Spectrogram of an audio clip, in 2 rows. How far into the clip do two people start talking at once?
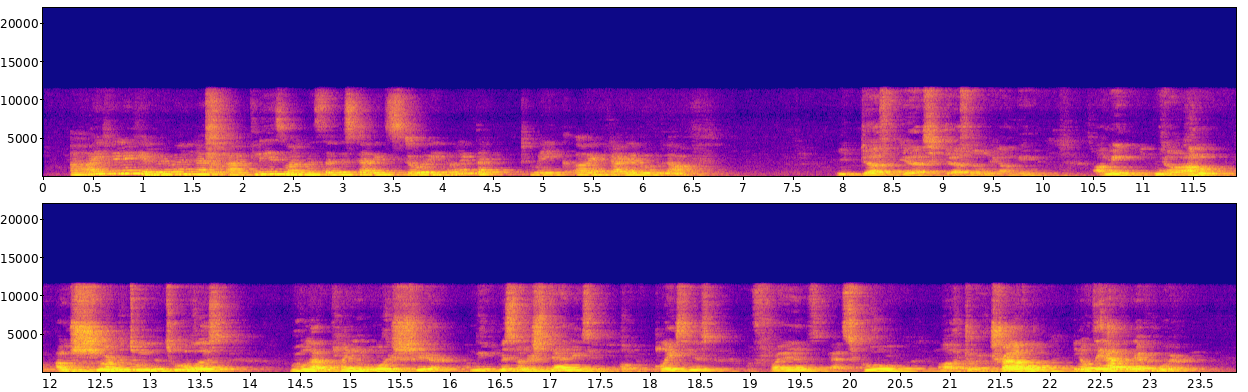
none

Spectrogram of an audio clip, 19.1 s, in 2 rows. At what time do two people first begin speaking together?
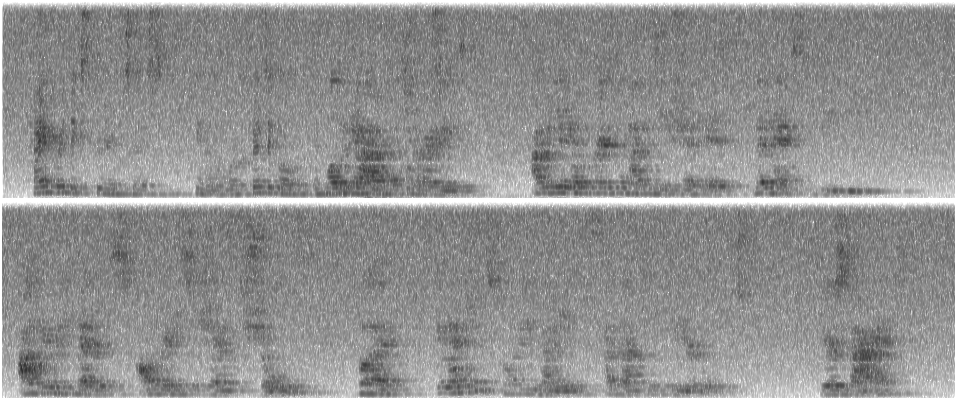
3.2 s

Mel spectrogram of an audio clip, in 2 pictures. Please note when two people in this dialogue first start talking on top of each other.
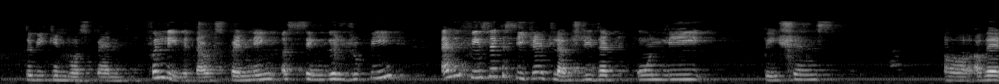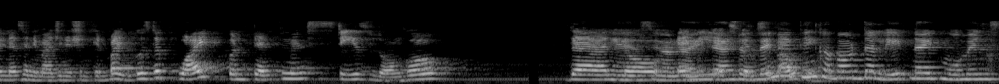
16.1 s

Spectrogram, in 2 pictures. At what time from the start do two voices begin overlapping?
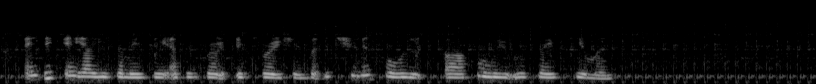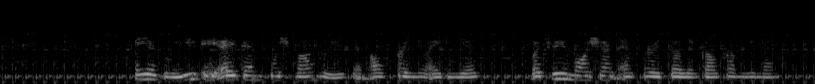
none

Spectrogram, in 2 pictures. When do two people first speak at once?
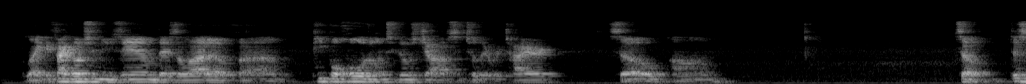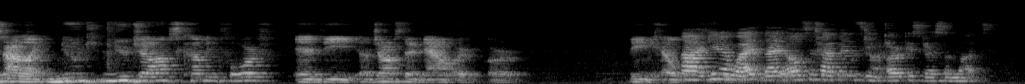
17.1 s

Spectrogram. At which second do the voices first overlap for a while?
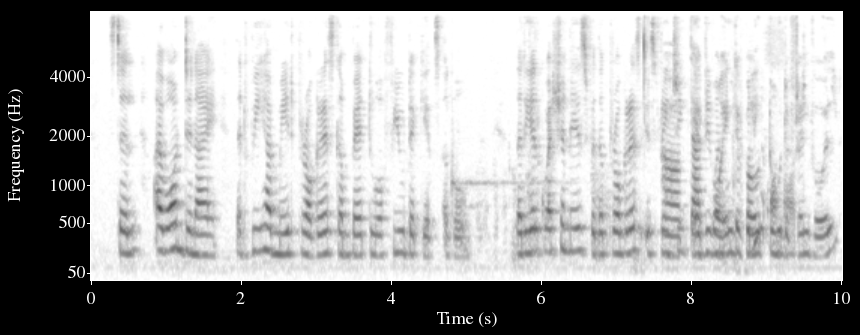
7.6 s

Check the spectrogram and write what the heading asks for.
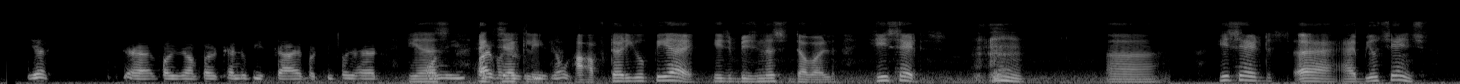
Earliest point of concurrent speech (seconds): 4.2 s

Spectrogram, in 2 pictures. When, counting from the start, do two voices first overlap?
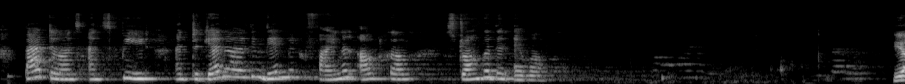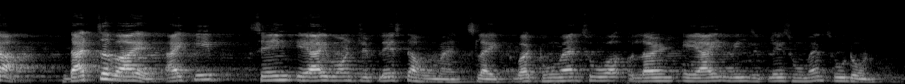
none

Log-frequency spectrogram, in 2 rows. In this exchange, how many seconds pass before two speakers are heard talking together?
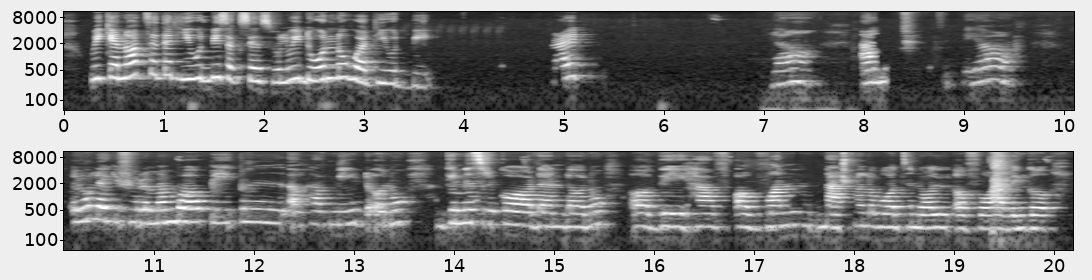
none

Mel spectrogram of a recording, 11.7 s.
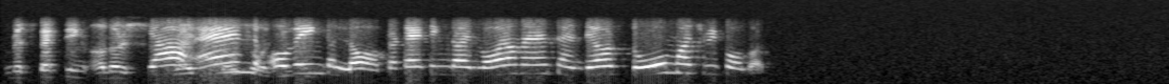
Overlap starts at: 1.5 s

